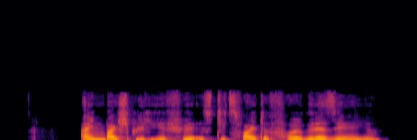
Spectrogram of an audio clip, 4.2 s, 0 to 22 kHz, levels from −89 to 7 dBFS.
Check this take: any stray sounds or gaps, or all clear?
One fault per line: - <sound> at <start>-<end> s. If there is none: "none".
none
